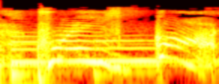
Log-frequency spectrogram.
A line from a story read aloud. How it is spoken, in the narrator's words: he yelled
